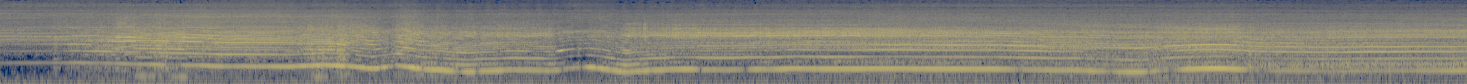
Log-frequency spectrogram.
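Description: Dremel rotary tool with a hole-cutting bit running at high speed, a steady whine whose pitch sags briefly several times as the bit loads up cutting a port hole in the center console.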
